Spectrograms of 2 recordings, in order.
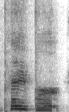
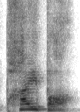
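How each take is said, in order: First: The vowel is said with a plain, non-Australian accent. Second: The vowel is said with an Australian accent. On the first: "Doctor Duke does not have a strong Australian accent" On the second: "in Melbourne, where she is, they will say pipa"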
